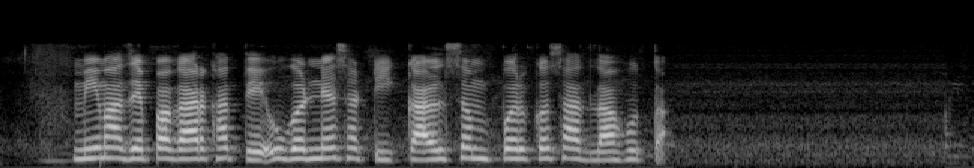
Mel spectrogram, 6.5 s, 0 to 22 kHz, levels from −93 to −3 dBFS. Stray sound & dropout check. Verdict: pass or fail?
pass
